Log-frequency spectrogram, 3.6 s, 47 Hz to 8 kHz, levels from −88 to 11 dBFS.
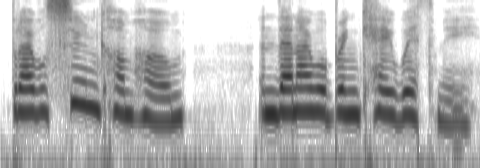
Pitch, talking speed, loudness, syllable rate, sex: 245 Hz, 235 wpm, -19 LUFS, 4.8 syllables/s, female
